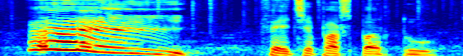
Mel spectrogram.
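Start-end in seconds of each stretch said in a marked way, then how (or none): 0.1-0.9 very high, startled yelp; indignant cry. A narrator's reading. Servant shocked by the detective's proposal, crying out. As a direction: cry out in protest.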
